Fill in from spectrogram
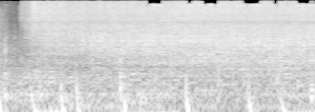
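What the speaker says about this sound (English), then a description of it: "Now that my butter is melted, I'm going to add in the shrimp." Shrimp drop into melted butter in a pan and set off a loud, steady sizzle, with repeated low thumps and scrapes of stirring and tossing throughout.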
